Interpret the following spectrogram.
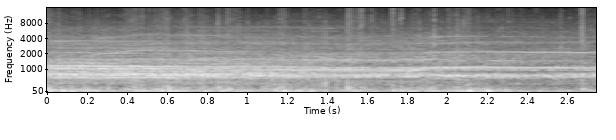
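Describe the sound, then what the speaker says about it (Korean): A festival crowd at the 500-year-old Gijisi tug-of-war festival in Dangjin cheers and shouts loudly and steadily, with whoops and a sustained roar filling the space. "자, 준비하시고 다같이 박수와 함성!"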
